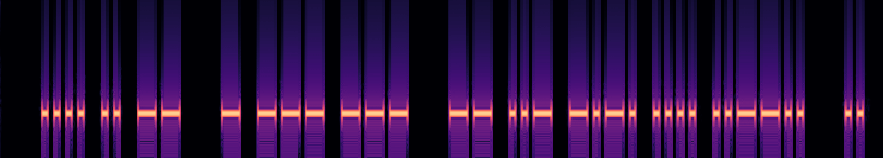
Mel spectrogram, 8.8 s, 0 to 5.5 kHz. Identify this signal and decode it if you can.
Morse code, heard as a keyed tone, about 20 wpm, 600 Hz. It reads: HIM TOO MUCH? I
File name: the old man and the sea / the old man and the sea part 1 20wpm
